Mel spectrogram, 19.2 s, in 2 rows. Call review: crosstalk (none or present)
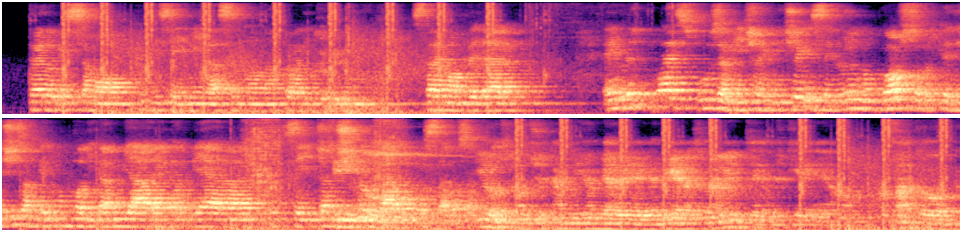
present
